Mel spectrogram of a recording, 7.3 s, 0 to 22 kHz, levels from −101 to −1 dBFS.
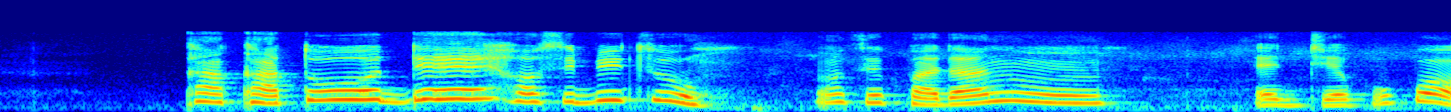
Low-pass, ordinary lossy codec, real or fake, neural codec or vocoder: none; none; real; none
